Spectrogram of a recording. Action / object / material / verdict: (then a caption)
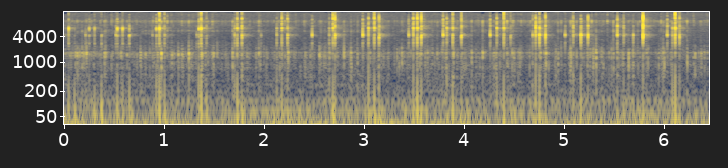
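tap / round wooden candle lid / wood / none. A round, palm-sized, hollow wooden candle lid is tapped rapidly with long nails. The result is a steady, quick run of dry, hollow knocks with a low body and short, bright clicky edges that die away almost at once.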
